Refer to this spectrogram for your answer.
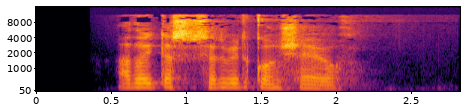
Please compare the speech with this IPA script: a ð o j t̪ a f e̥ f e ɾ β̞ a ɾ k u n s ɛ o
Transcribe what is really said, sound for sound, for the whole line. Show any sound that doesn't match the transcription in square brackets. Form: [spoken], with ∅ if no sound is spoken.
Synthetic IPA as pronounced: a ð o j t̪ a [s] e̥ [s] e ɾ β̞ [i] ɾ k [o] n [ʃ] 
